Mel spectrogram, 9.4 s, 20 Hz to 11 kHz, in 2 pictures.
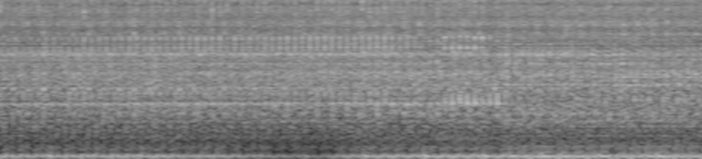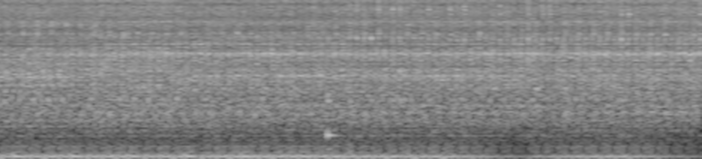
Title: Misfire on cylinder 4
